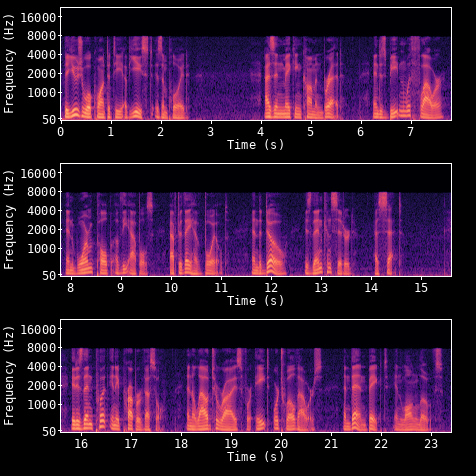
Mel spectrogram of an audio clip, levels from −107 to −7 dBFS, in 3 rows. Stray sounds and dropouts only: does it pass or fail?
pass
